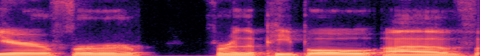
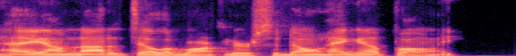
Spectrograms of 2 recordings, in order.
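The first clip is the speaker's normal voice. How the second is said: put-on country East Texas accent. Recalling phoning people swamped by telemarketers, acting out his greeting in a country East Texas accent. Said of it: "with a country ass East Texas accent".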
